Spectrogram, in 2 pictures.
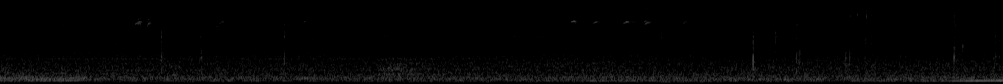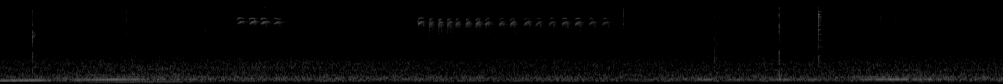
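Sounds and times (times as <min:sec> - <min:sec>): faint high bird chirps: 0:01.3 - 0:02.4, 0:04.8 - 0:07.0, 0:12.4 - 0:13.0, 0:14.0 - 0:16.2, 0:18.3 - 0:19.0.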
